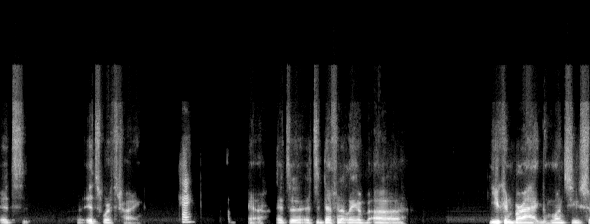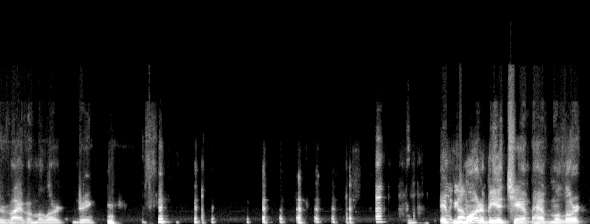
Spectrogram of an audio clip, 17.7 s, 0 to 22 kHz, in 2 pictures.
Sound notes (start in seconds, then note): 12.6 laughter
